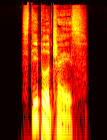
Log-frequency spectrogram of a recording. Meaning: steeplechase
- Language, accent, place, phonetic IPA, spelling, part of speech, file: German, Germany, Berlin, [ˈstiːpl̩ˌt͡ʃɛɪ̯s], Steeplechase, noun, De-Steeplechase.ogg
